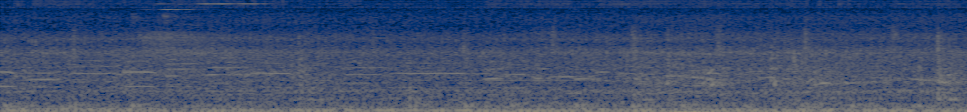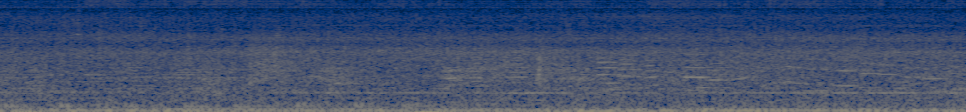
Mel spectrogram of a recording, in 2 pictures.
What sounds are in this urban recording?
music from a fixed source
